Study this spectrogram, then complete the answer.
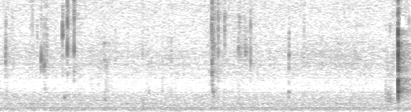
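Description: A bite of hot homemade cranberry chutney with lemon and spices is chewed quietly and close up, with soft squishy mouth sounds and a small click near the end.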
